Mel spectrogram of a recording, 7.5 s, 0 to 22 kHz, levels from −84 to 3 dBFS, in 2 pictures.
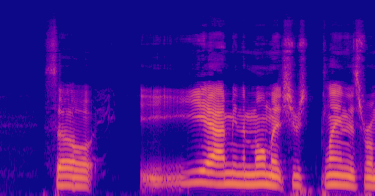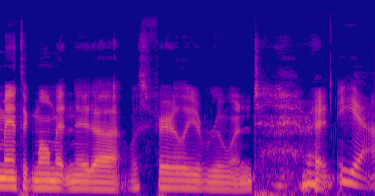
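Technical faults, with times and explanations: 0.70–0.76 s, compressed frames skipped: whole encoded frames never play, so the speech jumps ahead by about a tenth of a second.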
